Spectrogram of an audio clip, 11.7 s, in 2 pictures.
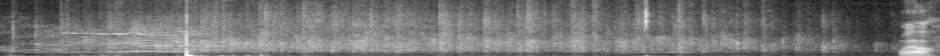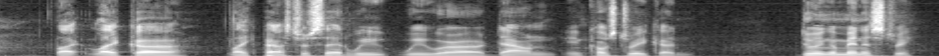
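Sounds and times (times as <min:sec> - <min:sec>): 
audience applause: 0:00.0 - 0:05.8
speech: 0:05.6 - 0:10.2, 0:10.9 - 0:11.6.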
